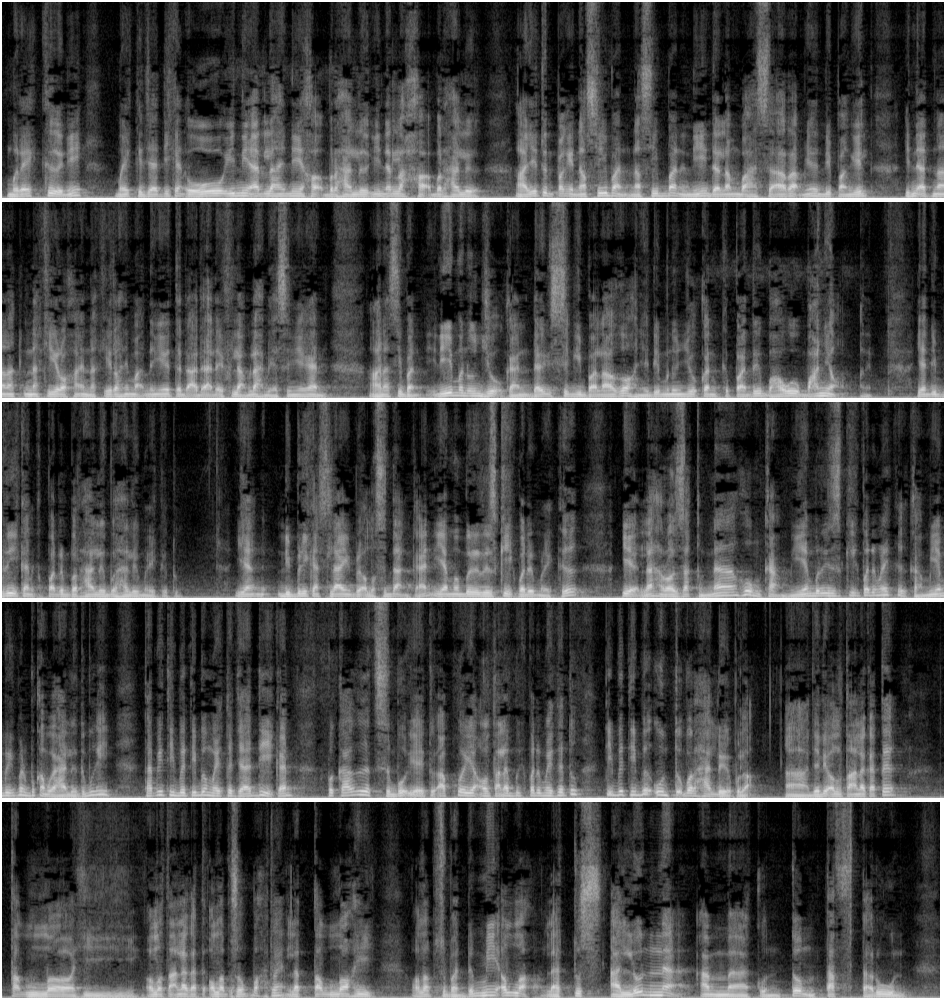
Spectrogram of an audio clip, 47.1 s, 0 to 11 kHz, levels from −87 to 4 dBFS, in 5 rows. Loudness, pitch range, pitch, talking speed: -15 LUFS, 105-135 Hz, 115 Hz, 160 wpm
